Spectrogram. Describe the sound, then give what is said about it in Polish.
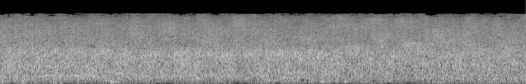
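A crowd applauds wishes given to the families of a parish, a dense, even wash of many hands clapping at once that holds at a loud level for about five seconds with no voices on top. “Myślę, że oklaski się należą za takie piękne życzenia dla was.”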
